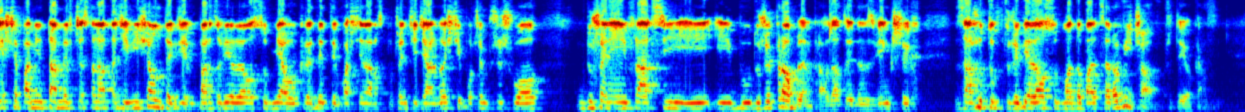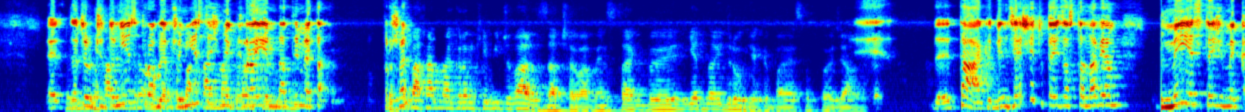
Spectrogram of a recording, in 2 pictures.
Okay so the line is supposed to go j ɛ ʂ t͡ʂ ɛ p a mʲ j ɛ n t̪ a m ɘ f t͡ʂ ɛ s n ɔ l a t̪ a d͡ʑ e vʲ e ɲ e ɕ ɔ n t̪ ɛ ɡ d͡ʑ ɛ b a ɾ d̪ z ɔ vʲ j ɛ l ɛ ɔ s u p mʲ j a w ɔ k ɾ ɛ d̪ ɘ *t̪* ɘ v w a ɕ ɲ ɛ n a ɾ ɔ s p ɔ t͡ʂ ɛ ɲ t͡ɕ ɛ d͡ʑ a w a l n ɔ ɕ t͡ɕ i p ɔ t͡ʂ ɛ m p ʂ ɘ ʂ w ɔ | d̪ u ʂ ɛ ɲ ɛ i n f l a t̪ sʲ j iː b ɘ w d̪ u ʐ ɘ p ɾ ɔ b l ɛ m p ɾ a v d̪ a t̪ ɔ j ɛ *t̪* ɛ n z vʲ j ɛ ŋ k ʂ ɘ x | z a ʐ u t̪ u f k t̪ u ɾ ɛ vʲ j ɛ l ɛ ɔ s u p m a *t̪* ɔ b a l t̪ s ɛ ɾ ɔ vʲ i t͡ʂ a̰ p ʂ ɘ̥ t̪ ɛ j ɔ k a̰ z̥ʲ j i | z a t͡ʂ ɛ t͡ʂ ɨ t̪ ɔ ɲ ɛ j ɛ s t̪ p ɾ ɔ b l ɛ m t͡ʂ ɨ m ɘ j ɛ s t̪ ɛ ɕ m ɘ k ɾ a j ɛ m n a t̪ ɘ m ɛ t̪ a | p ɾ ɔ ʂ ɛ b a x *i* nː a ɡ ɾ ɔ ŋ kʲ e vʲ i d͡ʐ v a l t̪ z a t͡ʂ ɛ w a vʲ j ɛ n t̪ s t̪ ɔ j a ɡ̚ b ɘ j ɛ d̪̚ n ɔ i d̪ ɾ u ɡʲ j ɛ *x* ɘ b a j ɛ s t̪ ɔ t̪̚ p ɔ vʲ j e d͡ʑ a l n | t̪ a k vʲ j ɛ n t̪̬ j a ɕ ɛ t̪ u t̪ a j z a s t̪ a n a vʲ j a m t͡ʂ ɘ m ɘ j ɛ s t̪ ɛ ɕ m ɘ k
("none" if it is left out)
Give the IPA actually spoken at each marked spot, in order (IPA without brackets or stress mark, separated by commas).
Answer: t̪, d̪, d̪, a, x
